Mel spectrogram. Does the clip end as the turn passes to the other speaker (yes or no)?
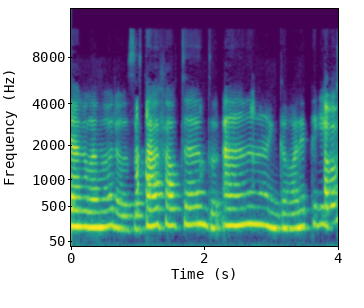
yes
